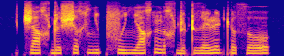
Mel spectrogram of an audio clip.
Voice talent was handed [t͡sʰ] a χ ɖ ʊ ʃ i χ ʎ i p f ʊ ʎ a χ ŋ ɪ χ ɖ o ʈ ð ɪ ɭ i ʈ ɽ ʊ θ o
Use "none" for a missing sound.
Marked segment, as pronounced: t͡ʃ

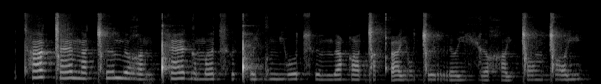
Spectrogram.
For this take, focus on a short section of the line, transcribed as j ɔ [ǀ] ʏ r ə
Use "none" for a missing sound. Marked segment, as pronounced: ǀ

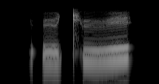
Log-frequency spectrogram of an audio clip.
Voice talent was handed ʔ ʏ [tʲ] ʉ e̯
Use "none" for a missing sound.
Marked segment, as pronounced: cʰ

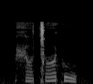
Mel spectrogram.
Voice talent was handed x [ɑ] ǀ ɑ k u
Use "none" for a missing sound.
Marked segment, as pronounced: ɑ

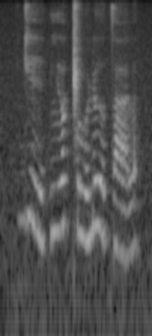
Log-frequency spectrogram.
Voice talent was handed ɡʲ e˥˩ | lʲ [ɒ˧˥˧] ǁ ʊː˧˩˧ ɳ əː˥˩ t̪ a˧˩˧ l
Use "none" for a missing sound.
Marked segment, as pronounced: ɒ˧˥˧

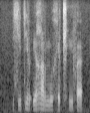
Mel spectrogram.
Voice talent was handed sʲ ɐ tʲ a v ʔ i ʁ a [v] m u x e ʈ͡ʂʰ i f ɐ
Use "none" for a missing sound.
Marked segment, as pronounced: v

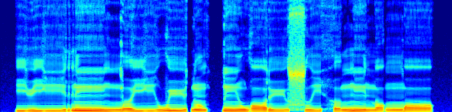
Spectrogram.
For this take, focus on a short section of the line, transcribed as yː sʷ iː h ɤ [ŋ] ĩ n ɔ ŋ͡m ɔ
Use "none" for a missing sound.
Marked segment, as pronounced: ŋ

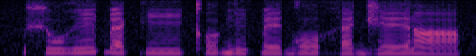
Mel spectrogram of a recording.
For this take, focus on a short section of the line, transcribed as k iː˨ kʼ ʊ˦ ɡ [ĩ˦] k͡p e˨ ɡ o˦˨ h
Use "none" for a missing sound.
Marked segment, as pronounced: ĩ˨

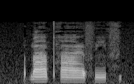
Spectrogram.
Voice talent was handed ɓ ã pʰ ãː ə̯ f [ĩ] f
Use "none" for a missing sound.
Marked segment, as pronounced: ĩ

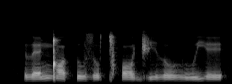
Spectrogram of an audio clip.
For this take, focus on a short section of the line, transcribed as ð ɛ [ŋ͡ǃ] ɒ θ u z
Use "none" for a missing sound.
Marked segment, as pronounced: ŋ͡ǃ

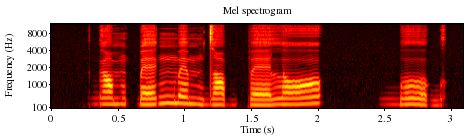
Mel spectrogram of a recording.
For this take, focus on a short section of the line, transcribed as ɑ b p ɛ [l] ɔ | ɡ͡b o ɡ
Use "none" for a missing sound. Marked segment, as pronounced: l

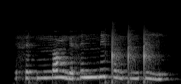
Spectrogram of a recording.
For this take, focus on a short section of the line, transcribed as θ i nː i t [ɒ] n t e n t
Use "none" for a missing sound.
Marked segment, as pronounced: ɒ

